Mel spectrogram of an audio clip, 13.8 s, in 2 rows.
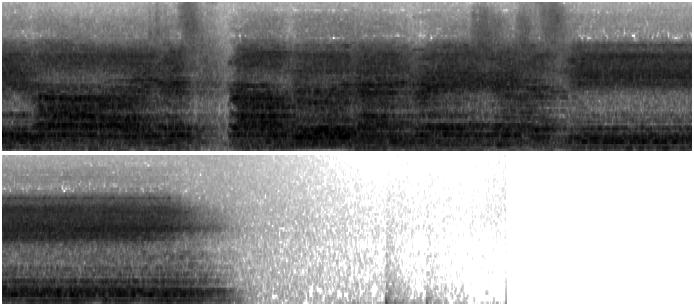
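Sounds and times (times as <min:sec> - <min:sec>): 
hymn: 0:00.0 - 0:09.3.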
